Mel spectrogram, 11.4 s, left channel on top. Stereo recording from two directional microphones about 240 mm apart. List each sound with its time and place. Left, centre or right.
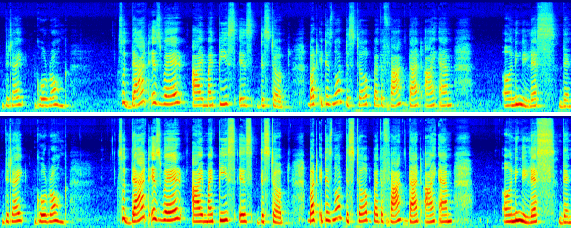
0.1 s speech: right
